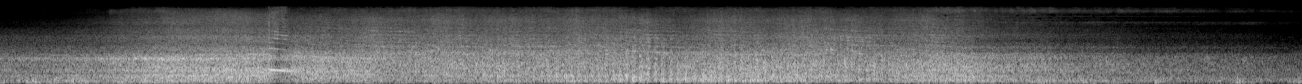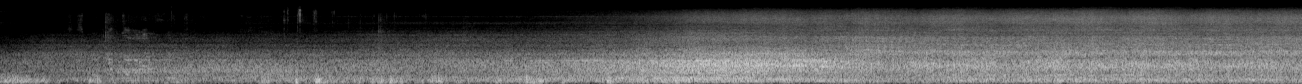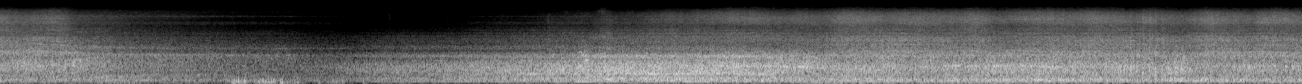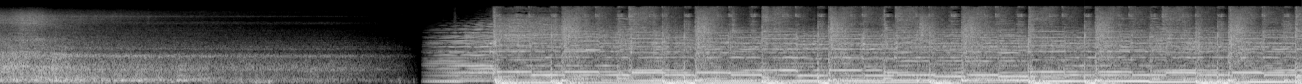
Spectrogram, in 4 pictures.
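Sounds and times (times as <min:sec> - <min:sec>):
train wheels rumbling and clattering: 0:01.1 - 0:11.7.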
